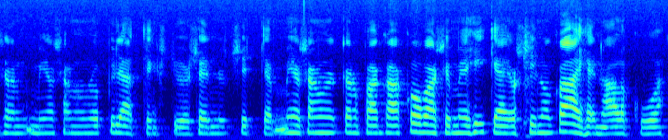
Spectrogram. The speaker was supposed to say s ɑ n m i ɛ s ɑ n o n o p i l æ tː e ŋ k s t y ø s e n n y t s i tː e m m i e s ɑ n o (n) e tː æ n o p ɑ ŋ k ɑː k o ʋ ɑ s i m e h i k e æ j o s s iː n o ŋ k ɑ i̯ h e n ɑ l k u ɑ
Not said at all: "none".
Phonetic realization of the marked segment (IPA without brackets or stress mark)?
n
